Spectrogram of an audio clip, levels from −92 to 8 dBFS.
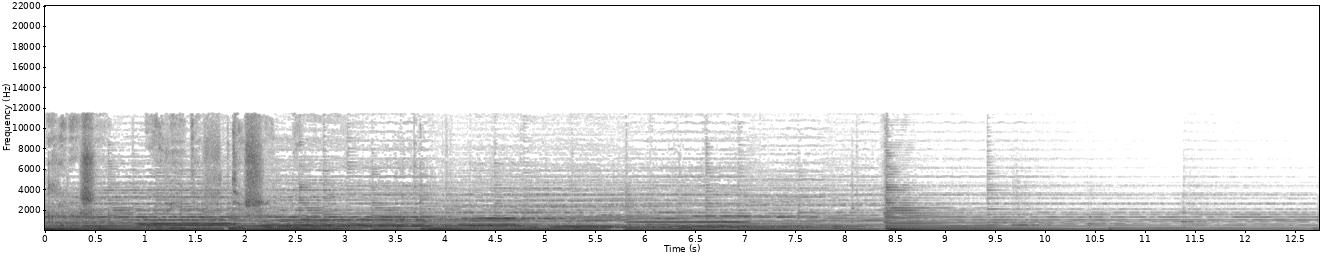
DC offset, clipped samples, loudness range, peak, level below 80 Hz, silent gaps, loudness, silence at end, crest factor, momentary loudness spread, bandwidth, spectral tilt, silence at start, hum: under 0.1%; under 0.1%; 13 LU; -6 dBFS; -30 dBFS; none; -21 LUFS; 0 s; 16 dB; 20 LU; 11.5 kHz; -6.5 dB/octave; 0 s; none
